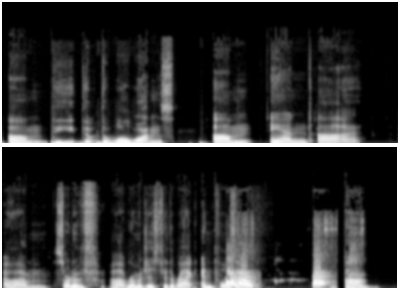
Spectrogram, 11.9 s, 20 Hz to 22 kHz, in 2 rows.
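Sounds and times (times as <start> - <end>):
speech: 0.1 - 5.4, 6.0 - 9.9, 10.6 - 11.6
dog barking at another dog: 9.3 - 9.8, 10.6 - 11.0
dog whining: 9.3 - 9.8.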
